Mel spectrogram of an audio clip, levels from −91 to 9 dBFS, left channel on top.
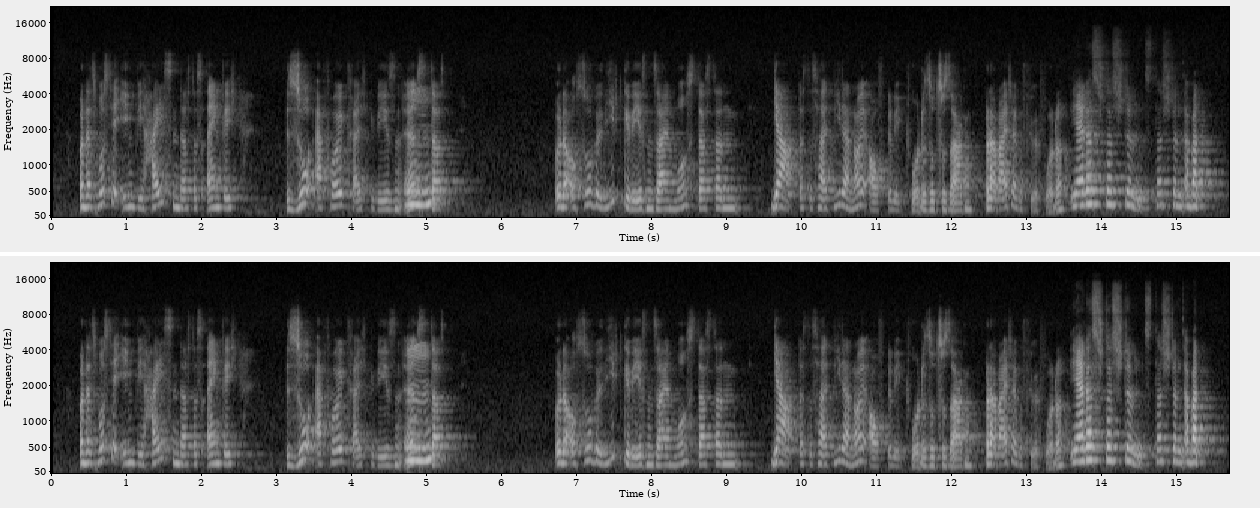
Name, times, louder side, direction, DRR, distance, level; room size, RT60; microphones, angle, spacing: voice 1, 0.4-2.7 3.1-5.2 6.7-9.1 9.6-13.5, equal, 5° left, 7 dB, 0.4 m, -30 dB
voice 2, 4.7-5.1 13.6-15.3, right 3 dB, 40° right, 8 dB, 0.7 m, -24 dB
16.5 x 7.8 x 2.9 m, 0.87 s
head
